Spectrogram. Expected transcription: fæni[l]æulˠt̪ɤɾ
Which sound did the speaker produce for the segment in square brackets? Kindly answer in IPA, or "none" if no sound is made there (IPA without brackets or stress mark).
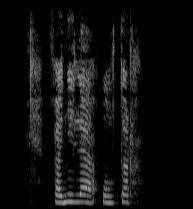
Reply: l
